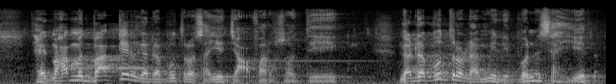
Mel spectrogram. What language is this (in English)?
Indonesian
